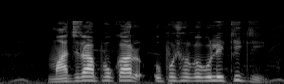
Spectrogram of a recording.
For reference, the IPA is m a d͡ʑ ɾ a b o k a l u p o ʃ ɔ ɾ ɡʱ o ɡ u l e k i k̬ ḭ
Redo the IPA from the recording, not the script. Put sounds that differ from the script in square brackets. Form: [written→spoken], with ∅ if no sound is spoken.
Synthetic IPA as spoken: m a d͡ʑ ɾ a [b→p] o k a [l→ɾ] u p o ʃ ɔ ɾ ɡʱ o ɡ u l [e→i] k i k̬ ḭ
